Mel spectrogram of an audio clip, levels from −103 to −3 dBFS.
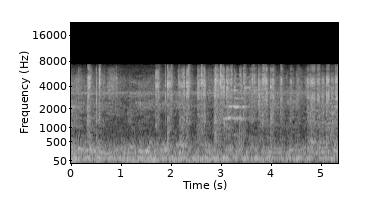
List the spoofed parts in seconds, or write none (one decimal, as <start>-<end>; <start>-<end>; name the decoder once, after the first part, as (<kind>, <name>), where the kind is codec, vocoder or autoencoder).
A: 0.0-3.7 (vocoder, BigVGAN v2); 4.5-5.4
